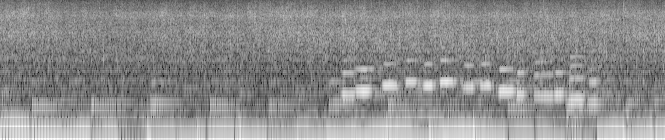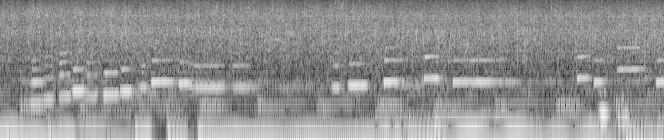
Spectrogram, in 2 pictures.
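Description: Fish pieces sizzling as they fry in oil in a black iron wok, a steady hiss. Background music plays along with it: a simple melody of short notes stepping up and down over low held notes.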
